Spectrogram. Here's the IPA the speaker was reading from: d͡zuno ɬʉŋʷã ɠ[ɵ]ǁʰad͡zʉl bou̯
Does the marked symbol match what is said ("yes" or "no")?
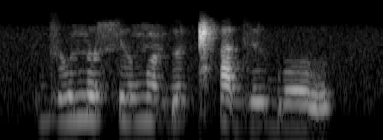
yes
